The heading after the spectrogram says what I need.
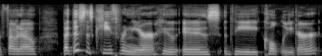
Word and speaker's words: Raniere: Okay, named after the mountain? No. Okay. Just exists. The cherry? No. Okay. It's not even spelled the same way. It's not. Oh, it's not? No. Oh, okay. Oh, okay. But, I see. Yeah. No. It's Raniere. Raniere.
